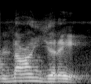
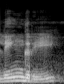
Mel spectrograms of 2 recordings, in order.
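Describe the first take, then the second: First: It is said like 'lon-zhuh-ree', the French way. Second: It is said as spelled, like 'lin-gree'. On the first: The speaker calls it right. "it's lingerie" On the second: The speaker calls it wrong. "It's not lingri"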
